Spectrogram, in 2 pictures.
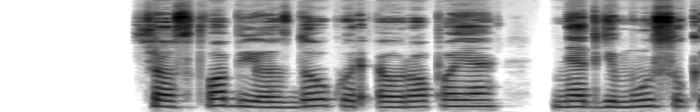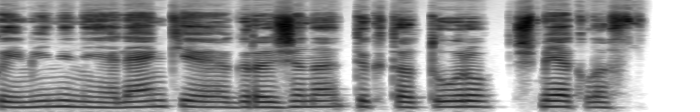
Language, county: Lithuanian, Telšiai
